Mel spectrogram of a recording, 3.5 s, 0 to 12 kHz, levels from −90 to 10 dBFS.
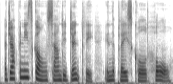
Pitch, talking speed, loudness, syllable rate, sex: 185 Hz, 175 wpm, -18 LUFS, 5.5 syllables/s, female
